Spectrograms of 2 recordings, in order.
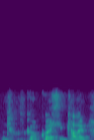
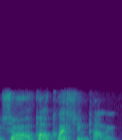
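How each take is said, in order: First: Deeper, softer radio host voice. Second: Said in the usual way. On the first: Shown as a demonstration. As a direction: announce it like a radio DJ. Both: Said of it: "I can really sound like a fucking radio host".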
